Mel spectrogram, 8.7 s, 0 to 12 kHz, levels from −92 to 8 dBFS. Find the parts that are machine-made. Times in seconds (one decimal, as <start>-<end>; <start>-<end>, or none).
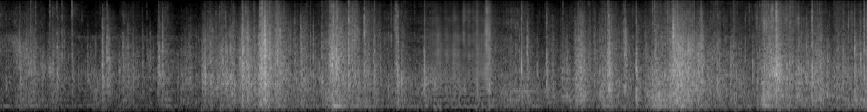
4.3-4.9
